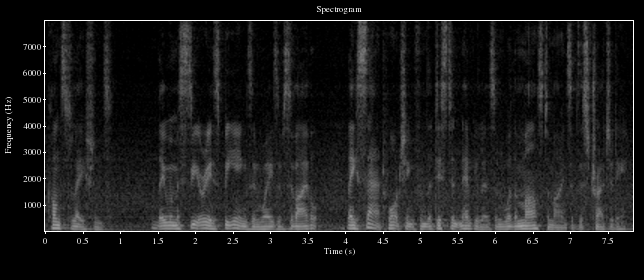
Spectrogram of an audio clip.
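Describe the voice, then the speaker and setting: A man's voice: low-pitched, brisk, darkish tone, slight background noise, low-quality recording. A man reading a first-person story aloud as a dramatic storytime narration.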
